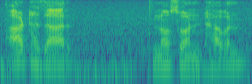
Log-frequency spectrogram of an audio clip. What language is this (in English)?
Urdu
